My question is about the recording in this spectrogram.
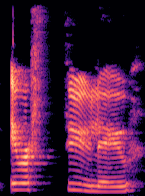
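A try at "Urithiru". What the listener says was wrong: It's not Cthulhu. It's Irithiru.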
